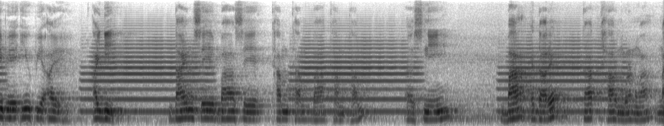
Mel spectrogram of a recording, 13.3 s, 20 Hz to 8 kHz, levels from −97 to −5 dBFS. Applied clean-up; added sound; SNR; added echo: none; Trumpet; 4 dB; none.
